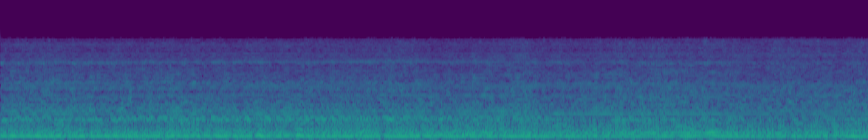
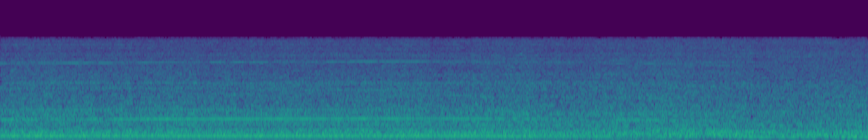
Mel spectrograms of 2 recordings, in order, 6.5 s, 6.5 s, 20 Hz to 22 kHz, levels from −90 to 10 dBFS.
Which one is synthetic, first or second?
first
